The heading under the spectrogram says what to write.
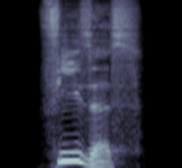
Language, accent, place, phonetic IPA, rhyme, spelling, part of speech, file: German, Germany, Berlin, [fiːzəs], -iːzəs, fieses, adjective, De-fieses.ogg
- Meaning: strong/mixed nominative/accusative neuter singular of fies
